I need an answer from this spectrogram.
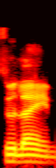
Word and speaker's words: Sulaim: it wrong and say, no, no, no, it's Sulaim, not Yeah. Salim, or he'd Yeah.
